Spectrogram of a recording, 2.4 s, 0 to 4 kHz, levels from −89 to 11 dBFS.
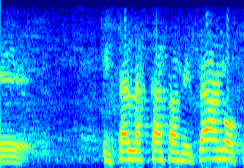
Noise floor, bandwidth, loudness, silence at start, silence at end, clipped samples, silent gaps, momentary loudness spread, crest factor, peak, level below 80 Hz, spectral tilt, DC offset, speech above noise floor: -49 dBFS; 4 kHz; -22 LUFS; 0 s; 0 s; under 0.1%; none; 13 LU; 16 dB; -8 dBFS; -64 dBFS; -10 dB/octave; under 0.1%; 28 dB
